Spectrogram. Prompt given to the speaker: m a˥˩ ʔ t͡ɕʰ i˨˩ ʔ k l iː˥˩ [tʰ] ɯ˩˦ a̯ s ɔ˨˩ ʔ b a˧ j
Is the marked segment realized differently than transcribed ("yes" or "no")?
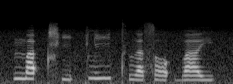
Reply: no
